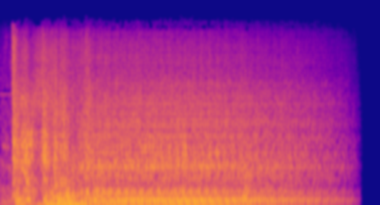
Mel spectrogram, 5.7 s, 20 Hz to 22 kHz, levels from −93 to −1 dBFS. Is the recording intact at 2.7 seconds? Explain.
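Yes, the audio is intact at 2.7 s, with no dropout, click, distortion or other fault at that point.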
